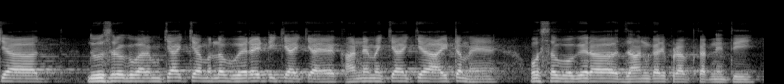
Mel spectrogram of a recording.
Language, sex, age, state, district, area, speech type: Hindi, male, 18-30, Rajasthan, Jodhpur, urban, spontaneous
